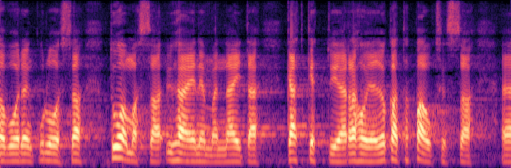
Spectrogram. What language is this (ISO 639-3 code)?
fin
